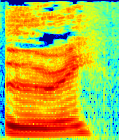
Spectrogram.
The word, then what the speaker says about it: Uri: His name's pronounced Uri.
